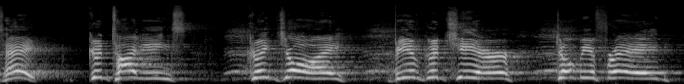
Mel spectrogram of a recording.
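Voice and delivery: high, loud and jubilant, slowing on be of good cheer; Jesus bursting with great joy; joyful shout. Acted. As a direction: proclaim the good news at full voice. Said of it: "You know what he says".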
